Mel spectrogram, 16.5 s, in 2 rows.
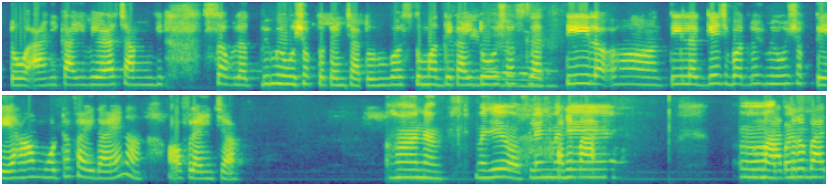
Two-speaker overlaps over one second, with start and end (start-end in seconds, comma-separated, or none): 4.2-5.4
